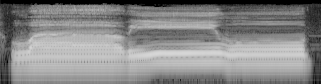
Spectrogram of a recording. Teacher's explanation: huruf berasal dari kedua bibir yang renggang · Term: huruf wau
